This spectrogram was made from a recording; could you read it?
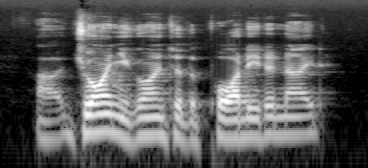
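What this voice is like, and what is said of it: New Orleans Brooklyn-like accent. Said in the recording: “the Brooklyn accent and the New Orleans accent are really quite similar ... the reason that we share that accent”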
